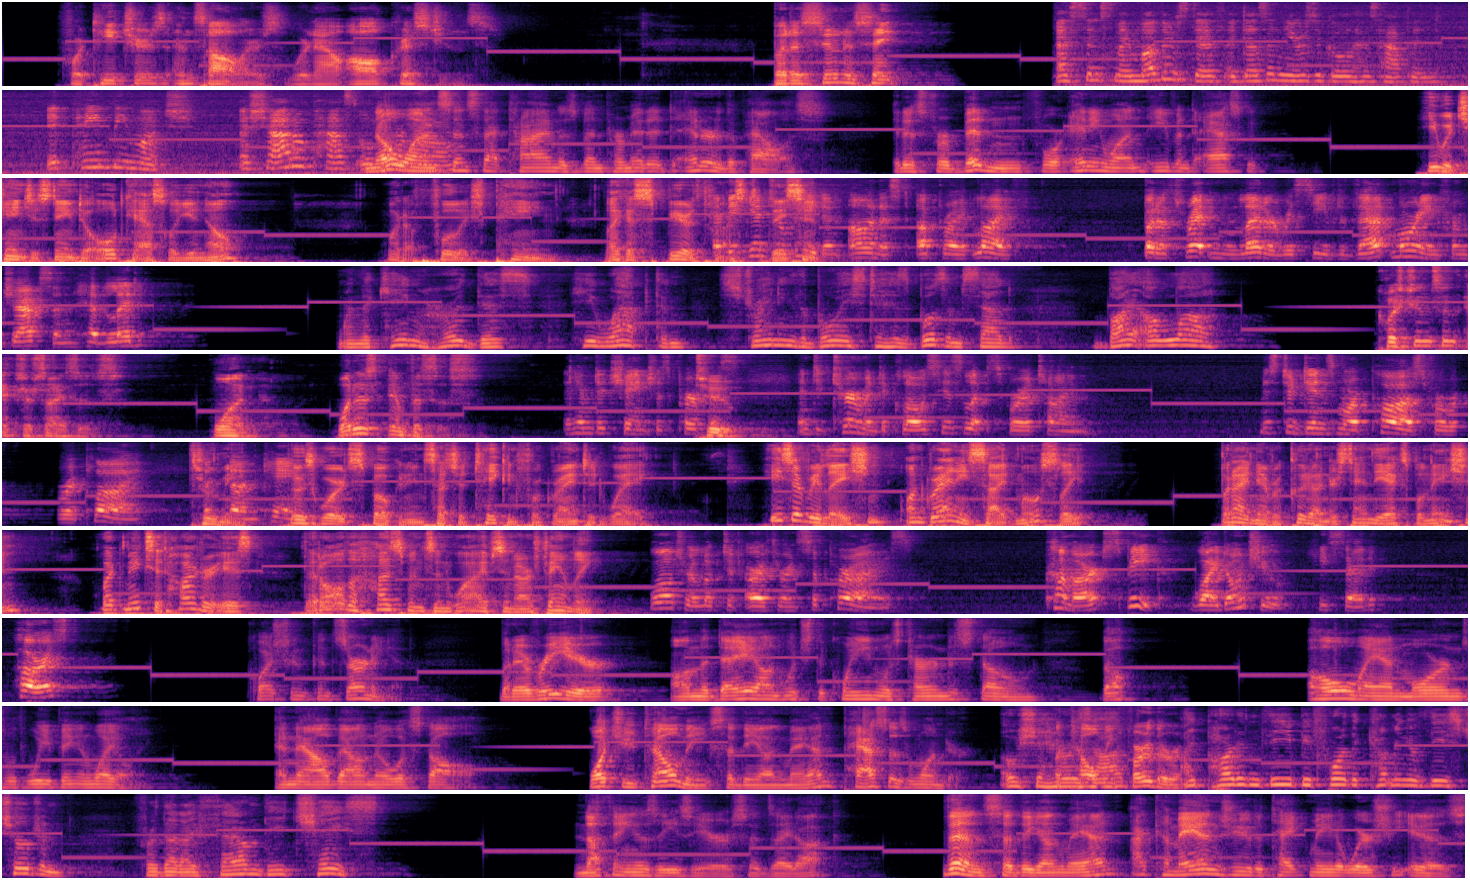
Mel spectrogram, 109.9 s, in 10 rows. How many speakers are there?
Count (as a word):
seven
